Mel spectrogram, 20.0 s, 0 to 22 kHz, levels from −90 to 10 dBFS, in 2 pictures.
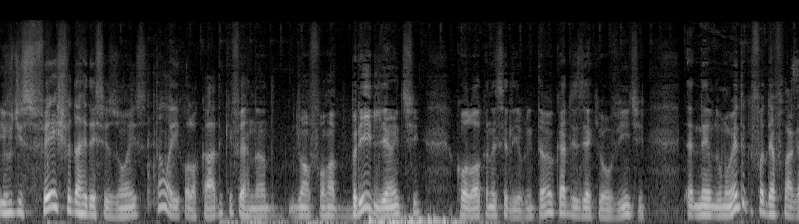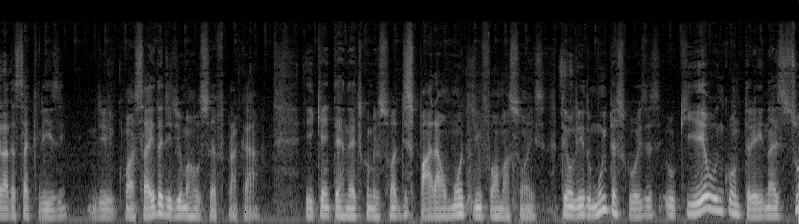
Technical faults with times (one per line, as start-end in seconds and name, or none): none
